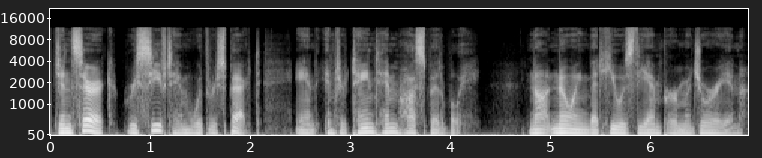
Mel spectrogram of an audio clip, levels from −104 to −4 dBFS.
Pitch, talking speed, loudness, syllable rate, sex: 105 Hz, 145 wpm, -21 LUFS, 5.5 syllables/s, male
